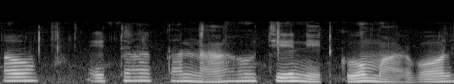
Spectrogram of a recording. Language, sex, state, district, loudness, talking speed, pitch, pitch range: Odia, male, Odisha, Sambalpur, -20 LUFS, 90 wpm, 150 Hz, 130-165 Hz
